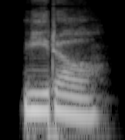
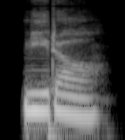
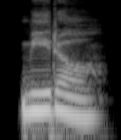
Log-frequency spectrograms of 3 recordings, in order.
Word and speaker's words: 밀어: 미러 미로 아닙니다. 한 번에 밀어 밀어 아 좀 더 세게 배에서 소리를 올려요.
